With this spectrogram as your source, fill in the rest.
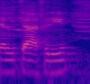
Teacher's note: کاف بریک ہے کشک والا، اس کو بریک پڑھنا ہے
